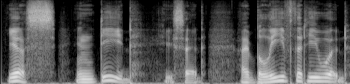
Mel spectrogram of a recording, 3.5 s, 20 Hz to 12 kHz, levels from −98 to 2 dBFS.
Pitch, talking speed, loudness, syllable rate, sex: 130 Hz, 155 wpm, -19 LUFS, 4.6 syllables/s, male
